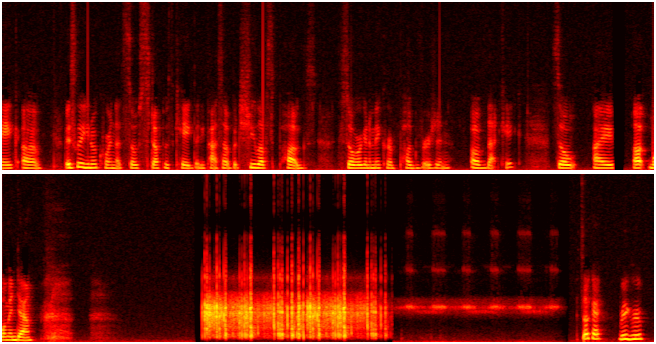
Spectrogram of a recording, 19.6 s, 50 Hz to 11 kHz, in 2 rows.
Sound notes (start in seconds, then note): 12.7 TV static; 15.6 crikets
